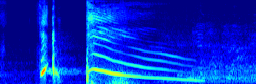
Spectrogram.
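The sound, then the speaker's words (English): A person imitates a stifled sneeze, trying to hold it in: two quick choked catches, then a sharp burst that trails into a strained, falling whine, fairly loud. “I don't want to sneeze and go, wah! Ah! So you try to hold it, and you get one of these.”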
